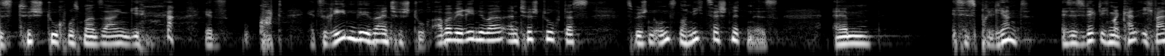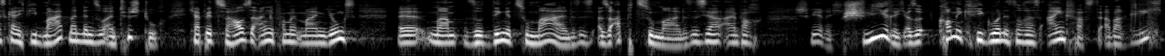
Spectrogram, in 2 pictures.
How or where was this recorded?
live audience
